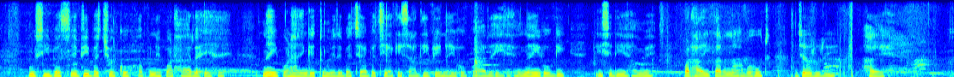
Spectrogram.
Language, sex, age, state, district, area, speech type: Hindi, female, 45-60, Uttar Pradesh, Chandauli, rural, spontaneous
